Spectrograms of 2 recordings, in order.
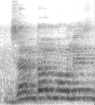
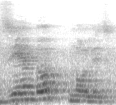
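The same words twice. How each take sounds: First: जनरल नॉलेज opening with "jun"; short a in जनरल नॉलेज, "jun-ral nolej"; mispronounced जनरल नॉलेज. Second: जनरल नॉलेज slowly, opening with "jen"; correct जनरल नॉलेज. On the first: Teacher rejecting the common form, जनरल नॉलेज as "jun-ral nolej". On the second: Teacher correcting learners, जनरल नॉलेज slowly as "jen-ral nolij". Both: Shown as a demonstration. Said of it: "जनरल नॉलेज नहीं".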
